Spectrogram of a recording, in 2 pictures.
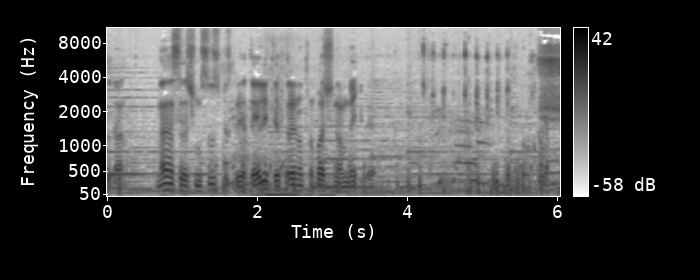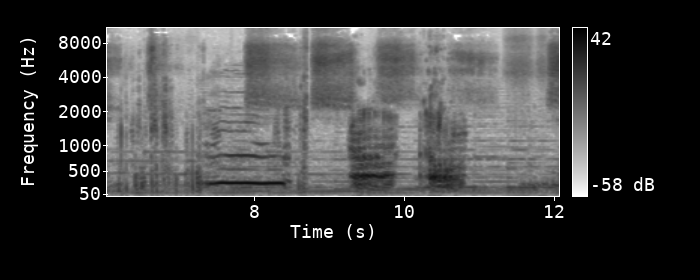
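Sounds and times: breathy hiss: 5.7s - 7.1s, 7.8s - 12.0s
camel moaning and growling: 6.2s - 11.0s.

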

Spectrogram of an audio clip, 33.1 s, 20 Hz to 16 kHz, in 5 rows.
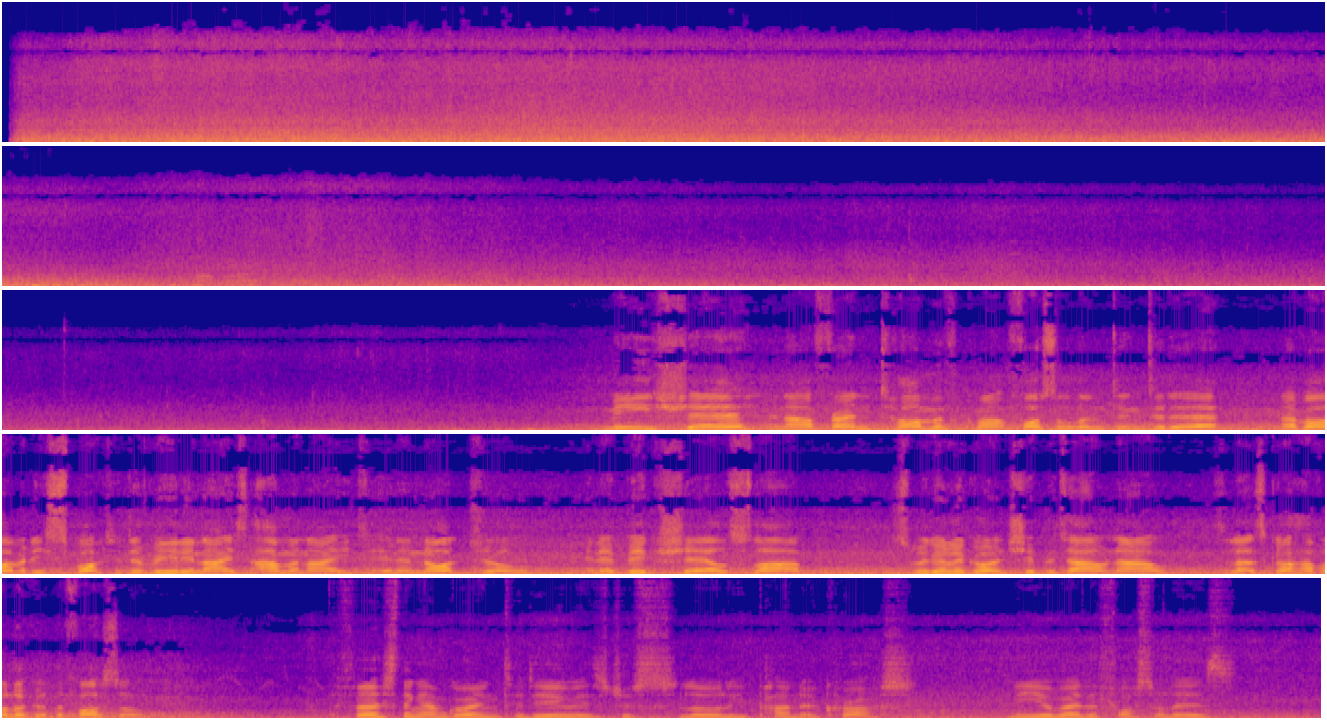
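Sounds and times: sea surf breaking on beach: 0.0s - 33.0s.

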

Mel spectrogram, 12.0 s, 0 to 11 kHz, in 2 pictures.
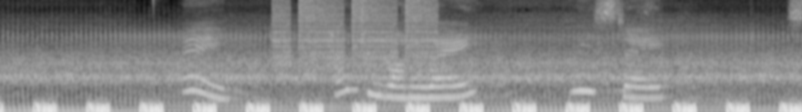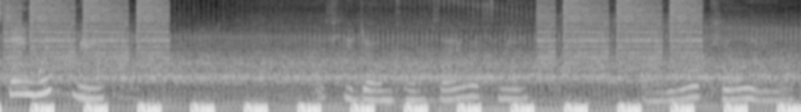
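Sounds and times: heavy kick drum: 0.0s - 12.0s.

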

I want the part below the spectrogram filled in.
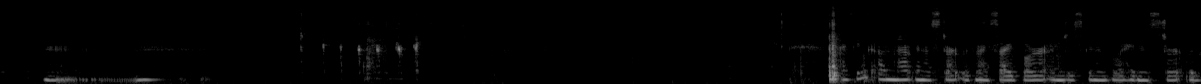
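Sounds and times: person humming: 0.4s - 1.8s.

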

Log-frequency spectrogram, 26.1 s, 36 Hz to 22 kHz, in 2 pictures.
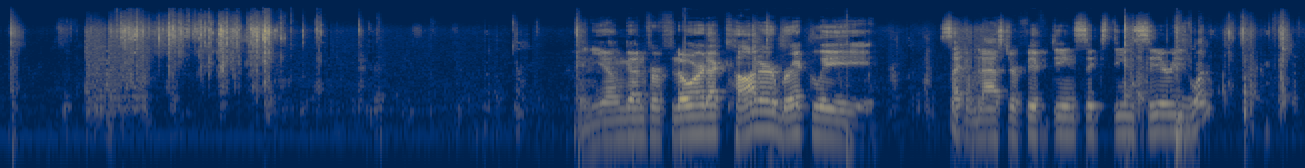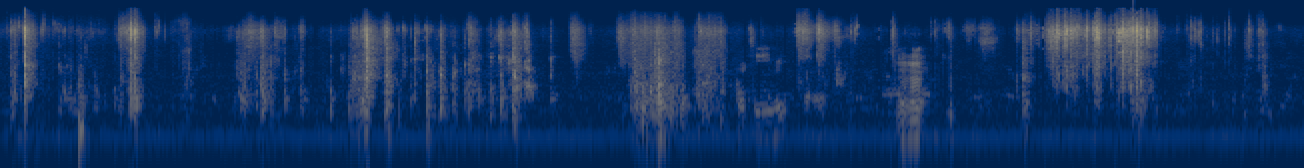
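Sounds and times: foil wrappers crinkling and tearing: 0.9s - 3.3s, 12.1s - 14.9s, 23.2s - 25.8s.

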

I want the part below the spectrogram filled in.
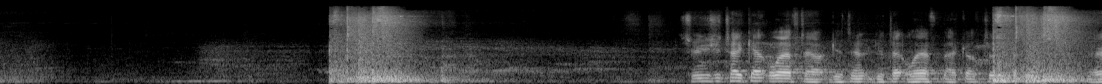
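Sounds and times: boxing gloves hitting punching bag: 3.3s - 4.5s, 9.9s - 11.0s.

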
